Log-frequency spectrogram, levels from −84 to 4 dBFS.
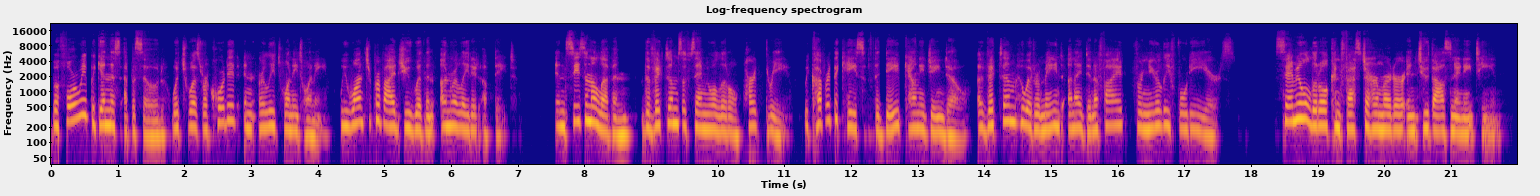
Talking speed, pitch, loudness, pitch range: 160 wpm, 185 Hz, -20 LUFS, 160-210 Hz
